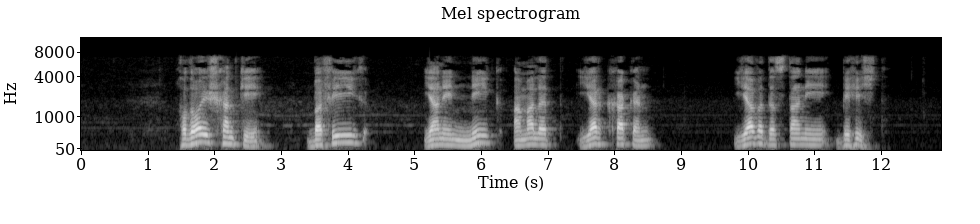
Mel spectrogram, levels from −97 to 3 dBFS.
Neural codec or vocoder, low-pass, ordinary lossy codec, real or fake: none; 7.2 kHz; AAC, 64 kbps; real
